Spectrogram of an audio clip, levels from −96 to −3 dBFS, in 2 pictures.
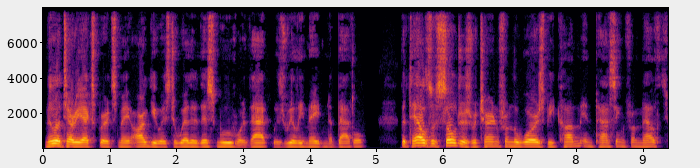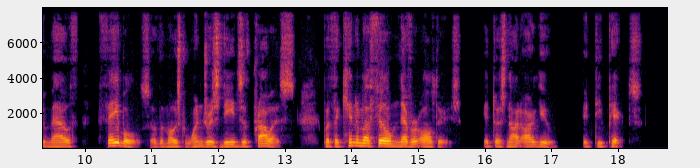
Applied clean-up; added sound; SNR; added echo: none; none; none; none.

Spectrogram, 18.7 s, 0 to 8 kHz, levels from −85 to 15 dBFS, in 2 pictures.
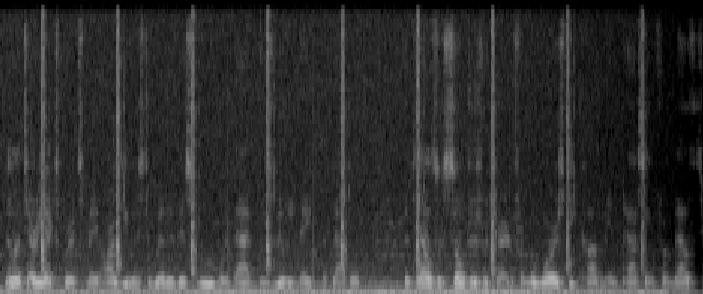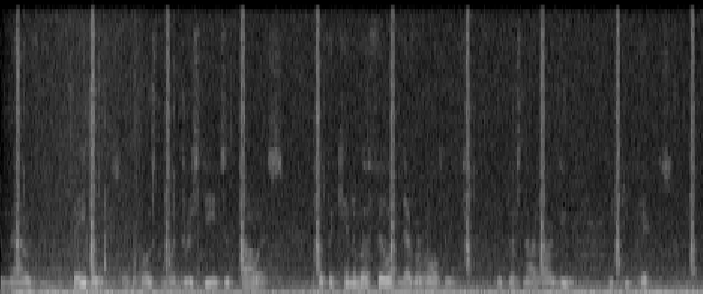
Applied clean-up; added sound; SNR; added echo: none; Clock; 3 dB; reverberation time 0.2 s.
